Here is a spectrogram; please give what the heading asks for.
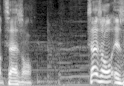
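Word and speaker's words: Sezzle: My wife says I pronounce it wrong. Sezel is how I should pronounce it. She says, I call it Sezel.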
